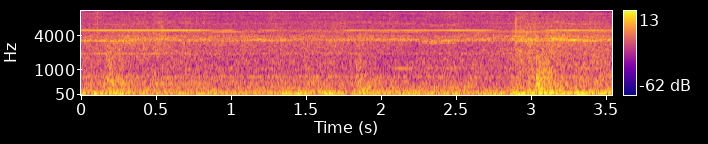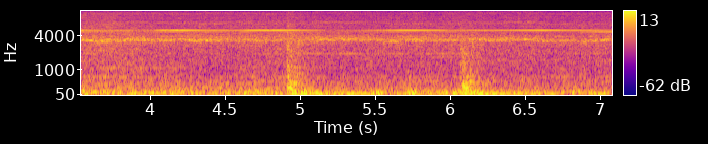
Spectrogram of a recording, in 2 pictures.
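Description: Passenger train running across a sea bridge, heard from an open coach doorway: a steady rumble of wheels on rails, with a few sharp knocks about three, five and six seconds in.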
